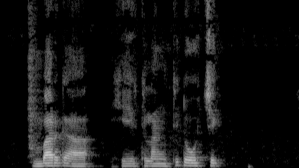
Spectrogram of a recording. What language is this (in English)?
Tupuri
